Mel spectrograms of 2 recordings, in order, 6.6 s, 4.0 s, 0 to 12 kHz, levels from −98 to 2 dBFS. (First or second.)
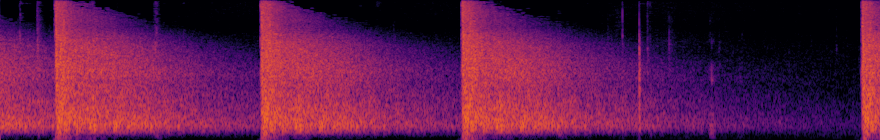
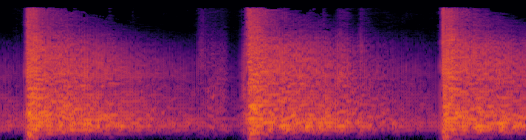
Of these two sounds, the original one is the first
